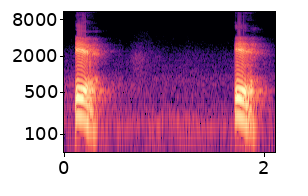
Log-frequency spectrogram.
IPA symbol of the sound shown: ɪ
